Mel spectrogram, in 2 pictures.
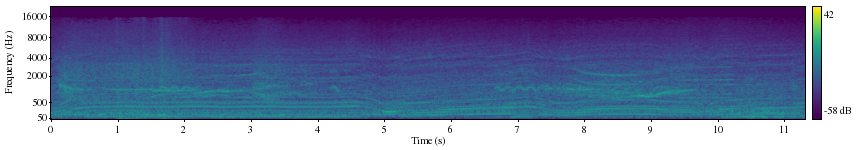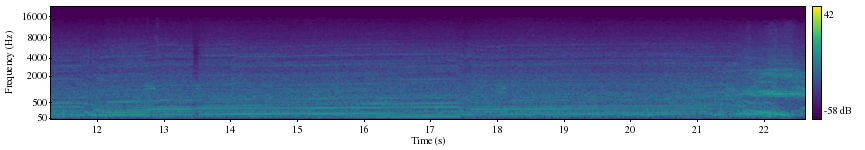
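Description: Tyres squeal on the road as a car turns.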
